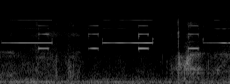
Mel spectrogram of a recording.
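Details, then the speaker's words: Hubsan H122D X4 Storm FPV micro drone after flight on a cheap battery: short high two-tone beeps repeating about twice a second, transmitter low-battery warning; more throttle was needed to stay airborne. "I'm gonna assume that that is it's battery protection, that you get a low battery warning."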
